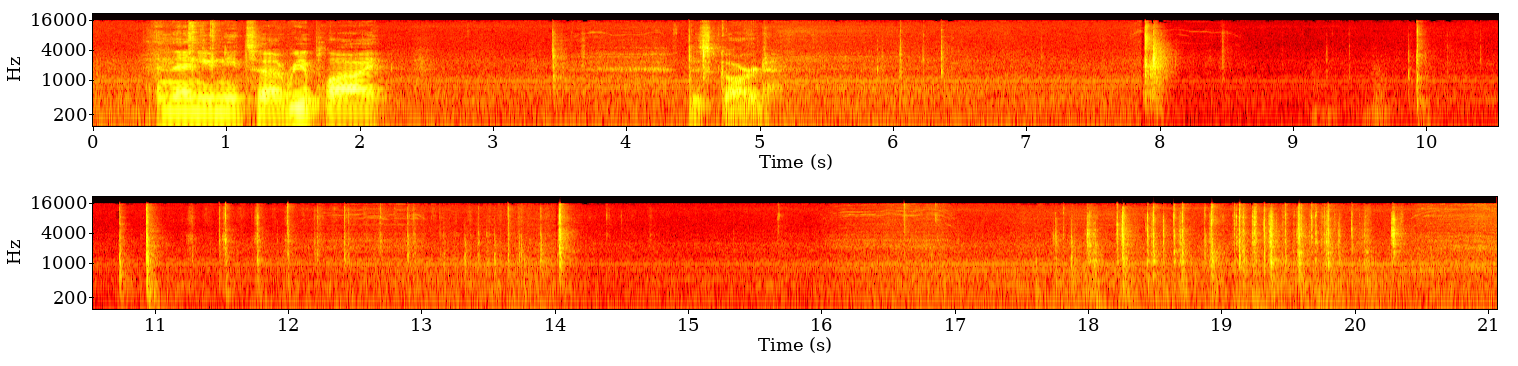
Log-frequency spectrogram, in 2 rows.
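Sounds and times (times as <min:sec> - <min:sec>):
sharp clicks of laptop parts: 0:10.7 - 0:14.2.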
